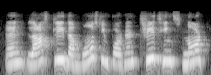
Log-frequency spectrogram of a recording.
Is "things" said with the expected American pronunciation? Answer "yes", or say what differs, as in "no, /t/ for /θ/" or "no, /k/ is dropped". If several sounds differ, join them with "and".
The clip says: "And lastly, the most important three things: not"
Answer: no, /t/ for /θ/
